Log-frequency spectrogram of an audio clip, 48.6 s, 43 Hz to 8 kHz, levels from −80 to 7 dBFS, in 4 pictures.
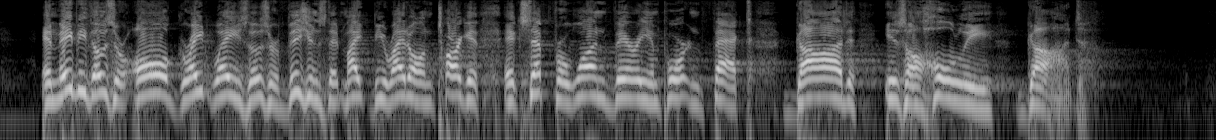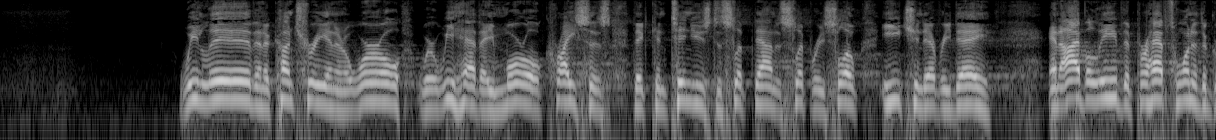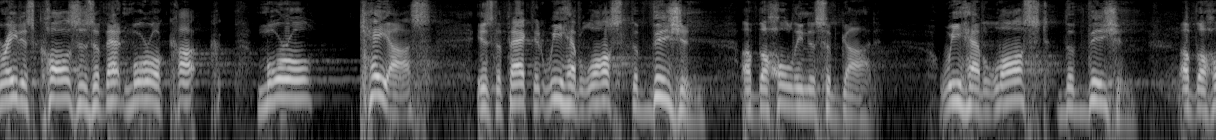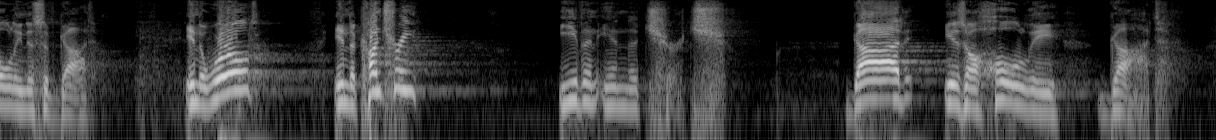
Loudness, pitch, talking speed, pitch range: -19 LUFS, 175 Hz, 135 wpm, 150-200 Hz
